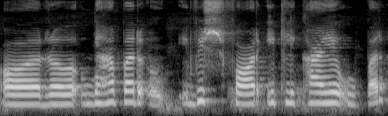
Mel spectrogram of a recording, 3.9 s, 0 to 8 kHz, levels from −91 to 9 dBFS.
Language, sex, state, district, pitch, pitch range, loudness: Hindi, female, Bihar, Saran, 235 Hz, 210-245 Hz, -15 LUFS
